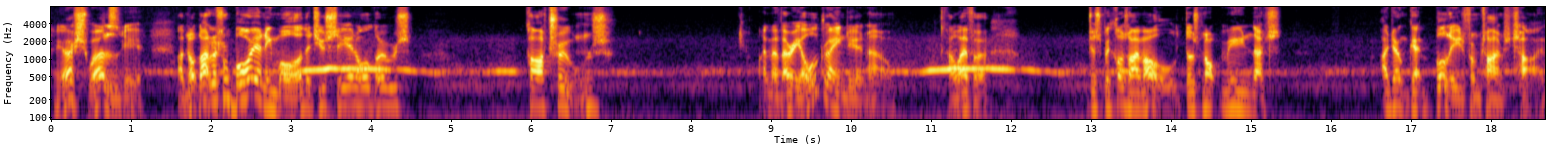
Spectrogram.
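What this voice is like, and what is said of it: Deep voice like an English Sean Connery. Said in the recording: “You sound a bit like an English Sean Connery”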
